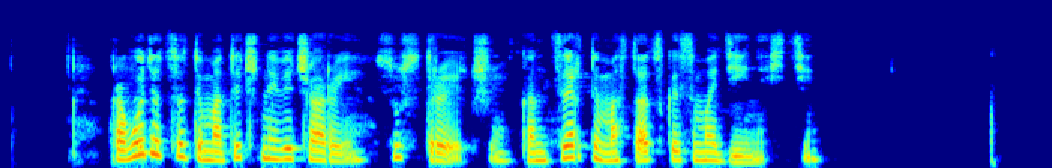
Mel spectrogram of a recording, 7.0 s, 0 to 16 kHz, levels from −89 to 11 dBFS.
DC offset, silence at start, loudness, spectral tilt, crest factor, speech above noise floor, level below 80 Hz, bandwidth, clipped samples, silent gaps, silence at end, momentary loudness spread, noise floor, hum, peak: under 0.1%; 0.75 s; -21 LUFS; -6 dB/octave; 20 dB; over 69 dB; -64 dBFS; 7.8 kHz; under 0.1%; none; 1.55 s; 13 LU; under -90 dBFS; none; -2 dBFS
